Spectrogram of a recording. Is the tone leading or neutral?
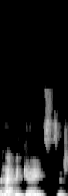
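neutral. It is said in a plain, neutral tone.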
